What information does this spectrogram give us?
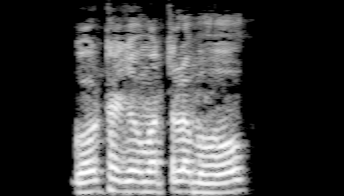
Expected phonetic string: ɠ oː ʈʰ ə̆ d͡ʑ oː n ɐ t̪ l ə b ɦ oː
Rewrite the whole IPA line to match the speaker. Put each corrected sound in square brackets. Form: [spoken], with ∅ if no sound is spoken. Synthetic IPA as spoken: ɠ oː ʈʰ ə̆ d͡ʑ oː [m] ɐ t̪ l ə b ɦ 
